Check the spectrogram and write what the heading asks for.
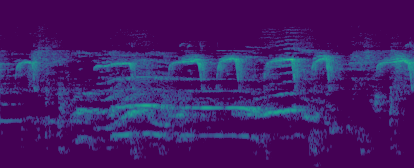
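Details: Rooster crowing as morning approaches, a drawn-out harmonic call heard at moderate distance, overlapped by repeated high looping chirps of small birds throughout.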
